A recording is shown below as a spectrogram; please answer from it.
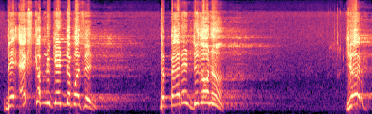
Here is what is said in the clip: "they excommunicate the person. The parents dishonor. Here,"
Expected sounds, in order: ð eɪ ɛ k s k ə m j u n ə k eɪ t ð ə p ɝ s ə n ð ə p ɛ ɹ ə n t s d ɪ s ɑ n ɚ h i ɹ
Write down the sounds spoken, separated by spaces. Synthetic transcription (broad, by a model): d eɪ ɛ k s k ə m j u n ə k eɪ t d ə p ɝ s ə n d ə p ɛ ɹ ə n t d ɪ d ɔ n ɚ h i ɹ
